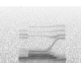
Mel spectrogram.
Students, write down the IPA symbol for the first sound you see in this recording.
n̪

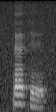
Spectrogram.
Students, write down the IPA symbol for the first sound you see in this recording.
ɾ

